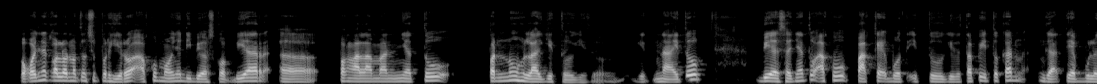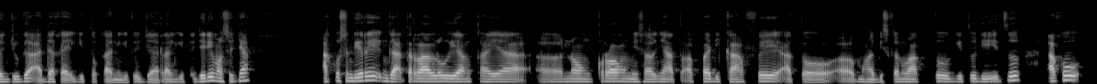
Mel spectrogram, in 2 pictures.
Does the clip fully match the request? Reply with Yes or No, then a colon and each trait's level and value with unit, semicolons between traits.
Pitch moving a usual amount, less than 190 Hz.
Yes: average, 4.1 semitones; low, 135 Hz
